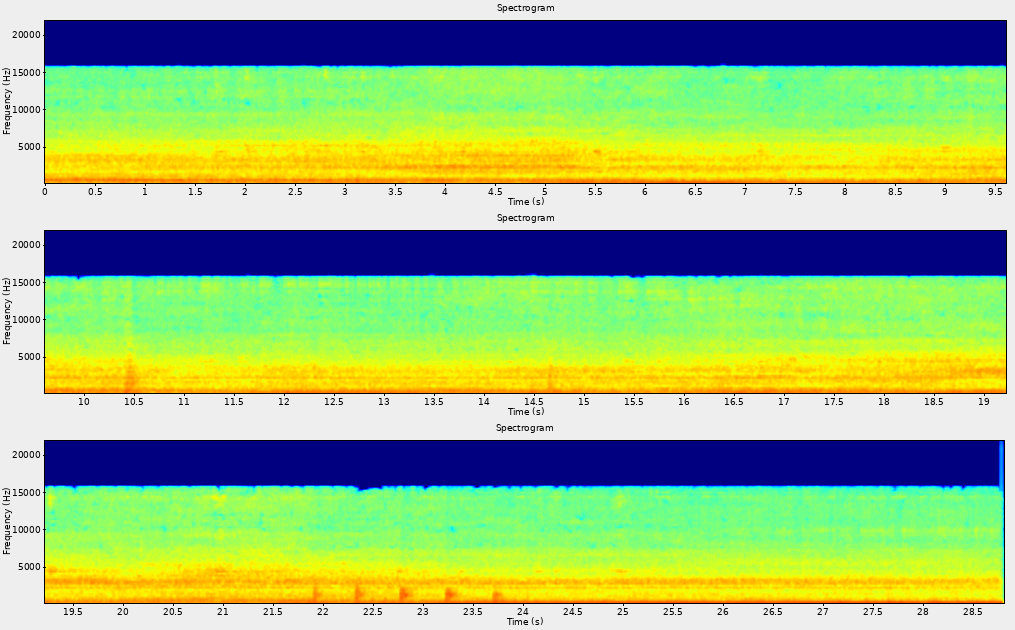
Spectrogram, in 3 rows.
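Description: CNC router spindle running with a steady whine as its bit carves a mahogany panel, with a few light clicks about 22 seconds in.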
